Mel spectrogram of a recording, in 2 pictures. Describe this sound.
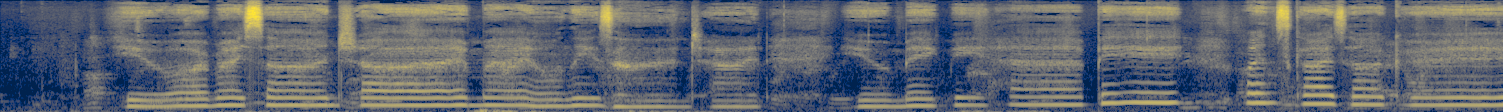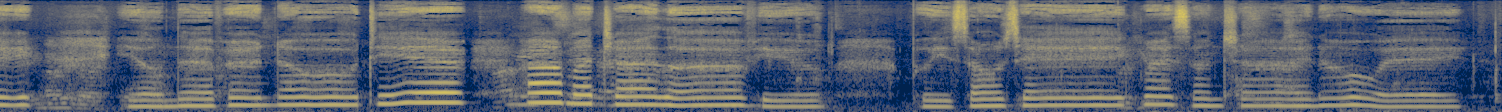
Grace sings "You are my Sunshine"
singing, song, sunshine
